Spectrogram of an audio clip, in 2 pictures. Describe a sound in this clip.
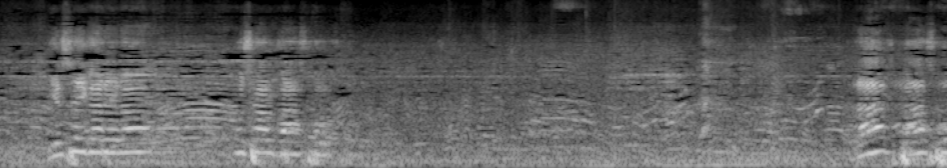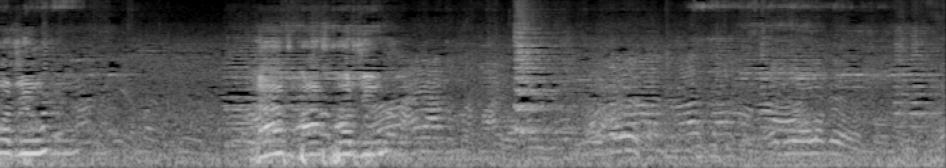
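A crowd murmurs outdoors in a busy street.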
